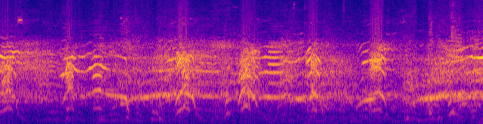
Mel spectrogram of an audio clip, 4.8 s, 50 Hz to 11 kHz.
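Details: Excited Huskies from four-dog sled teams waiting for the start at Rendlesham in January 2016, recorded on analogue cassette: wavering whines and yips layered over steady background chatter of people.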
